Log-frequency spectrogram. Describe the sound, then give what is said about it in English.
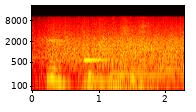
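A studio audience gives a standing ovation. The clapping is a steady, dense wash at moderate level, with a few faint voiced tones underneath. “The studio audience loved it. Standing ovation.”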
